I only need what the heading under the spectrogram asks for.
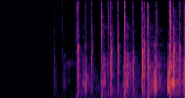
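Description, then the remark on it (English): A burst of applause from a small group starts after half a second of silence, quickly building into dense, crackling claps that stay fairly loud to the end, with no voices. “those chickens are applauding.”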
